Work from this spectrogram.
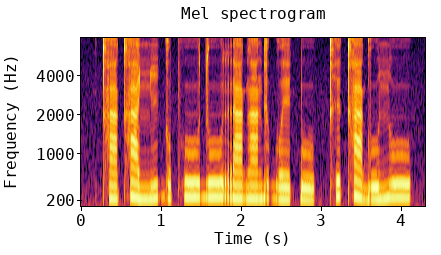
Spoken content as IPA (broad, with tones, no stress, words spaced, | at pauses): kʰa˨kʰa˦˨ ɲi˨˦ɡʊ˨pʰuː˦duː˦ ra˦ɡã˦ɡɪ˦ ɡʷeː˨k͡pu˨ | kʰɪ˦kʰa˦˨ɡuː˨ ɲuː˦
